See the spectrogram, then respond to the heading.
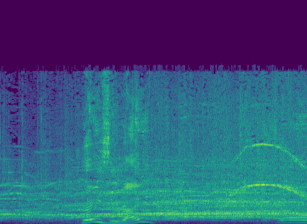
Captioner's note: cheers and applause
